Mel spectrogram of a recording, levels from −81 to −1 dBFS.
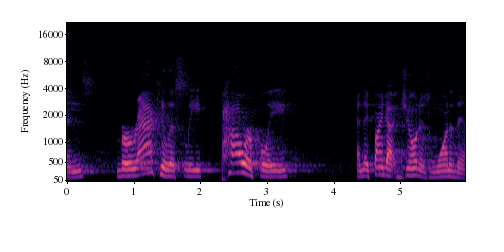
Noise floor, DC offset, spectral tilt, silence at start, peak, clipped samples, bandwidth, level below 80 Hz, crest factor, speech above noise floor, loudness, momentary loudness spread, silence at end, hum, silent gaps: -73 dBFS; under 0.1%; -6 dB/octave; 0 s; -20 dBFS; under 0.1%; 14 kHz; -82 dBFS; 18 dB; 36 dB; -37 LUFS; 14 LU; 0 s; none; none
